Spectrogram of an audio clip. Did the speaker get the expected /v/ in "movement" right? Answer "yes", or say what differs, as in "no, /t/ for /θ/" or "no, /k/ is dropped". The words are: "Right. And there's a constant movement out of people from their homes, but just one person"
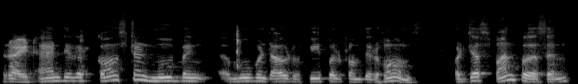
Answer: yes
